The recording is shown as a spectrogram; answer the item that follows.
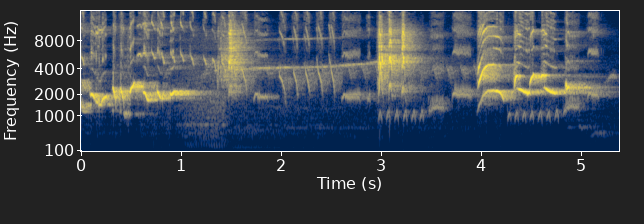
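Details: A white-rumped shama's morning song for tutoring freshly caught birds before singing contests: quick whistled notes, a buzzy rising burst, then clear descending whistles and rapid chattering trills.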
